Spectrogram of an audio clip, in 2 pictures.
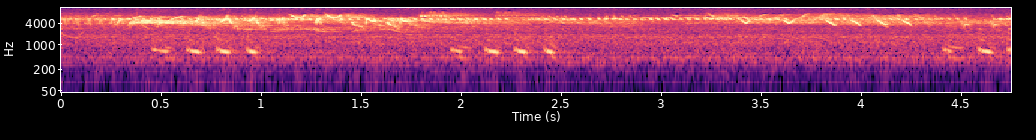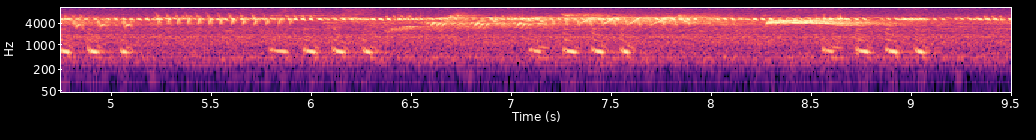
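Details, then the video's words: Black-billed cuckoo recorded with a parabola on 9 July 2025 at Highwood Creek, Montana, singing from cottonwood gallery forest beside the creek: soft, hollow, resonant knocking cu-cu-cu groups of three or four notes about every 1.5 seconds, over chattering birds and insects. "The cuckoo keeps singing."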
